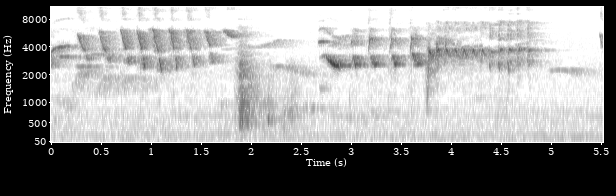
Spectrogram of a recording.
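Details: Oriental magpie-robin, known locally as kacer, singing a richly varied master song for training and luring: quick repeated whistled notes, a harsh rasp, then loud clear trills fading into a thin whistle.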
